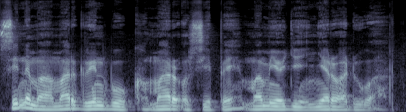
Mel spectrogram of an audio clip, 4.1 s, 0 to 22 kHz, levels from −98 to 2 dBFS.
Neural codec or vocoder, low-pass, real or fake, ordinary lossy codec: none; none; real; none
